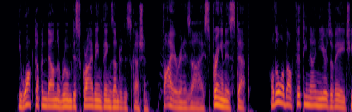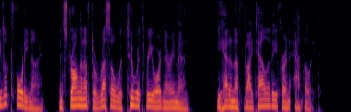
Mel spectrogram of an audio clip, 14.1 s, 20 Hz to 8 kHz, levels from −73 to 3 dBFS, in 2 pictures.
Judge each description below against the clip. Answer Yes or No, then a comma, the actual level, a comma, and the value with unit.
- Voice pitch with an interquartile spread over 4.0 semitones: Yes, average, 4.8 semitones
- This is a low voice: Yes, low, 125 Hz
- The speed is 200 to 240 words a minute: Yes, fast, 205 wpm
